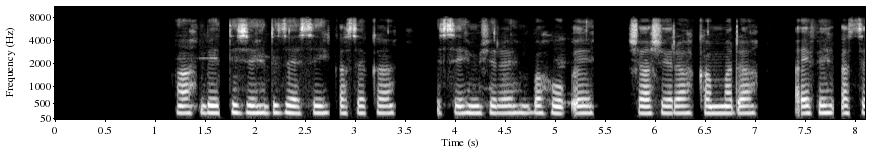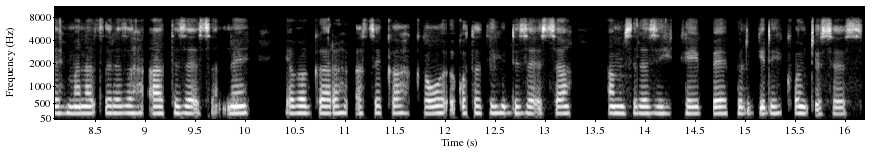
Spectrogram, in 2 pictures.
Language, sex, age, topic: Gamo, female, 18-24, government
